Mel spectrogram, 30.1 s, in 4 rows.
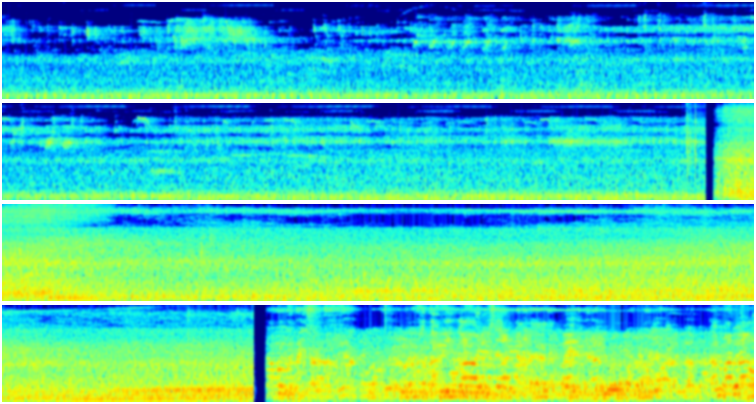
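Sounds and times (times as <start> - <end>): birds chirping and calling: 0.0 - 14.4
pulsing insect trill: 5.2 - 14.4.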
